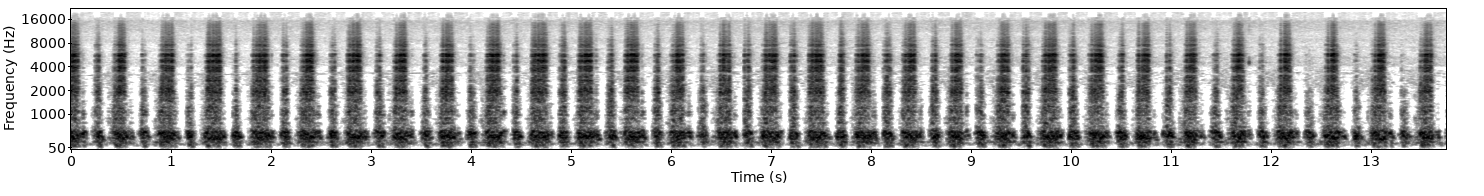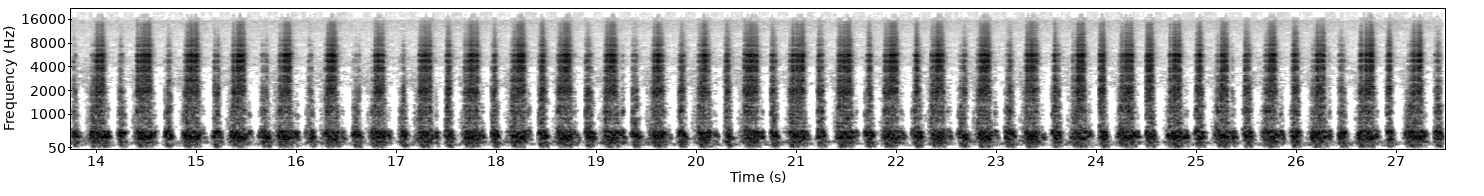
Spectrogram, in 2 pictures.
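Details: Heart sounds at position P while going from sitting to standing, rate rising from 96 to 132 bpm: rapid, regular, loud and fast S1 with a scratchy S2 murmur; postural tachycardia.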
